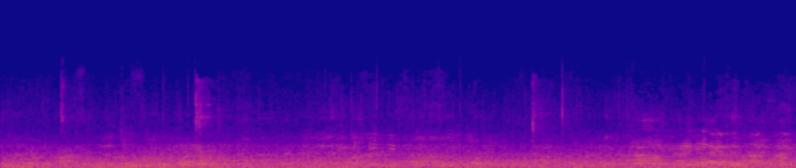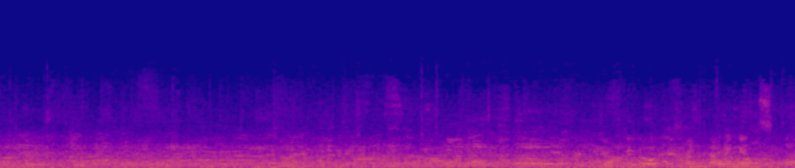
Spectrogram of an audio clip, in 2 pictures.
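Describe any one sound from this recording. A crowd of people chatters outdoors in a busy street.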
